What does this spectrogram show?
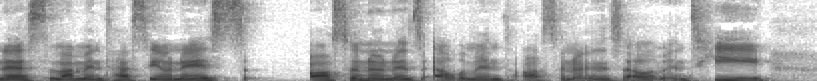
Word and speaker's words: LMNT: kind of way have informed me that it's pronounced element which we didn't get um yeah so i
